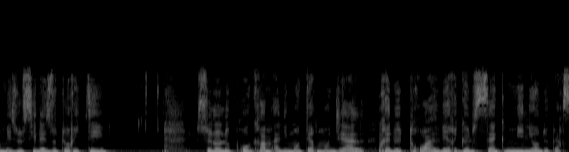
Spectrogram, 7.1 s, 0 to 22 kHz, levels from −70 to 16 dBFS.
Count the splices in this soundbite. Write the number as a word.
two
